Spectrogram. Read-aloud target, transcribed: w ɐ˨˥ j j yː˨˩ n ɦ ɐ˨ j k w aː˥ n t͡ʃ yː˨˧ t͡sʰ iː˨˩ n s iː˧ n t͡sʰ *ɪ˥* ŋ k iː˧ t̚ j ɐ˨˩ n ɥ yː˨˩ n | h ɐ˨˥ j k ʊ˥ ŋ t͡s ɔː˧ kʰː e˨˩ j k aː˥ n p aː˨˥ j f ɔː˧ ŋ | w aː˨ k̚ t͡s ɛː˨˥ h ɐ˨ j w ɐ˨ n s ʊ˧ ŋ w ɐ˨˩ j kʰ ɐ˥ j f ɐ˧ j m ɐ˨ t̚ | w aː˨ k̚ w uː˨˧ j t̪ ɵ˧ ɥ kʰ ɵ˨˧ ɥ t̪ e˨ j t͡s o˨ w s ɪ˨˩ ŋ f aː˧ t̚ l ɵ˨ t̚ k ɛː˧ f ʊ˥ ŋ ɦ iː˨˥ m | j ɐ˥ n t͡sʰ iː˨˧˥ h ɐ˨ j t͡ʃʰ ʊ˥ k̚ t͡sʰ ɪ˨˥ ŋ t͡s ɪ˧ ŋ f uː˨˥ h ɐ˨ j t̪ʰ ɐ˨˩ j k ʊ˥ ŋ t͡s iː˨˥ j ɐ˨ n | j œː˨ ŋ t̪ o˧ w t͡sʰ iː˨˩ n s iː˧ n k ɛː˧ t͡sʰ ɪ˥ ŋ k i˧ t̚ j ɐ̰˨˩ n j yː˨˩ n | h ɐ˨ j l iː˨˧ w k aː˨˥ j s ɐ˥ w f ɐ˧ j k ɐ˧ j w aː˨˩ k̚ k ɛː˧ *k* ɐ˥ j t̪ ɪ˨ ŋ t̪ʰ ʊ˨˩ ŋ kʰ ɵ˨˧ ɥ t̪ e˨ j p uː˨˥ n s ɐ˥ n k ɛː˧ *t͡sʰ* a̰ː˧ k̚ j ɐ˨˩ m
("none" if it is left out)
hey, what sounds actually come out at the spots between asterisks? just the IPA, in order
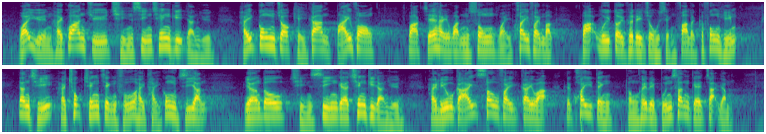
ɪ˥, kʰ, t͡s

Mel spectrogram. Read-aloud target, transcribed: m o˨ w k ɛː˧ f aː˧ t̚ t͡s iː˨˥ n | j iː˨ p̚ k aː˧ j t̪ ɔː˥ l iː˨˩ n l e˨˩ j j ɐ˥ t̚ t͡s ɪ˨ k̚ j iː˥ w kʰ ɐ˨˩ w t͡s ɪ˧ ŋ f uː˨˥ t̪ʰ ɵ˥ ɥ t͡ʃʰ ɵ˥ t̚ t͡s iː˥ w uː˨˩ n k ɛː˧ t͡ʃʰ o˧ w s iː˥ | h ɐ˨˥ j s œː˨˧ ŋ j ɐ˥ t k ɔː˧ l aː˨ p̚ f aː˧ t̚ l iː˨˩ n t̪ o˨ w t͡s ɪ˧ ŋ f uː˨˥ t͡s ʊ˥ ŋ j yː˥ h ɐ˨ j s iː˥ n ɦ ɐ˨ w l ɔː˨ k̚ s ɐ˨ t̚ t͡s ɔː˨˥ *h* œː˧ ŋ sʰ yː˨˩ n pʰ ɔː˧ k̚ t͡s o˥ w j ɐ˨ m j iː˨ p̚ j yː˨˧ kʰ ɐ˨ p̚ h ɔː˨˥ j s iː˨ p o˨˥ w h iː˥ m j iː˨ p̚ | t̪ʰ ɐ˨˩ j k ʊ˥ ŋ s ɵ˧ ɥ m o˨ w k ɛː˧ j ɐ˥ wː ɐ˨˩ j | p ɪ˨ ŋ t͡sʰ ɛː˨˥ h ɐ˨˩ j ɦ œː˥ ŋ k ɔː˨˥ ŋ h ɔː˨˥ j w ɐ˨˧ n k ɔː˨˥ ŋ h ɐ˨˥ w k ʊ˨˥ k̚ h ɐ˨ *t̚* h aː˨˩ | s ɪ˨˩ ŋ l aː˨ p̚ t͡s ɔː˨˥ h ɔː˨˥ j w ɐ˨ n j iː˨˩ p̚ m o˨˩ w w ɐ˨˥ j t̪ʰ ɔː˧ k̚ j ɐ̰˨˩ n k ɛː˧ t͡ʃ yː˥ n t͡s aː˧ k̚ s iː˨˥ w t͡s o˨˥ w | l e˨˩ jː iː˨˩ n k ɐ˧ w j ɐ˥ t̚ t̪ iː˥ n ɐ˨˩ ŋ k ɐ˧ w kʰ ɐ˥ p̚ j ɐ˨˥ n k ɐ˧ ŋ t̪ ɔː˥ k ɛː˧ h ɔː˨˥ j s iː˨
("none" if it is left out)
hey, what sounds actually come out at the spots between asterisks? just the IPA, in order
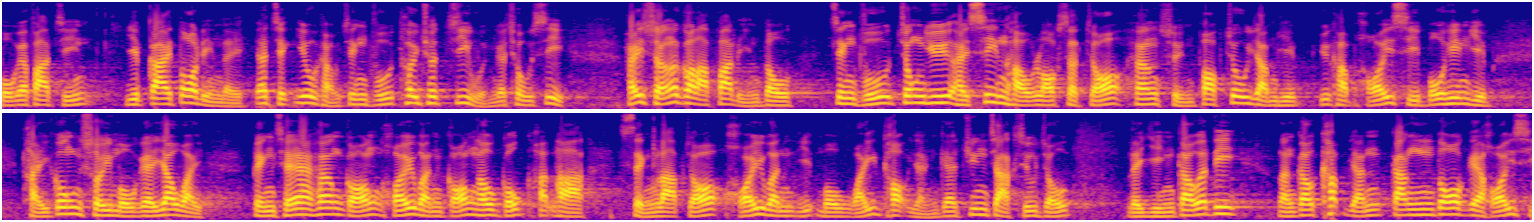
h, t̚

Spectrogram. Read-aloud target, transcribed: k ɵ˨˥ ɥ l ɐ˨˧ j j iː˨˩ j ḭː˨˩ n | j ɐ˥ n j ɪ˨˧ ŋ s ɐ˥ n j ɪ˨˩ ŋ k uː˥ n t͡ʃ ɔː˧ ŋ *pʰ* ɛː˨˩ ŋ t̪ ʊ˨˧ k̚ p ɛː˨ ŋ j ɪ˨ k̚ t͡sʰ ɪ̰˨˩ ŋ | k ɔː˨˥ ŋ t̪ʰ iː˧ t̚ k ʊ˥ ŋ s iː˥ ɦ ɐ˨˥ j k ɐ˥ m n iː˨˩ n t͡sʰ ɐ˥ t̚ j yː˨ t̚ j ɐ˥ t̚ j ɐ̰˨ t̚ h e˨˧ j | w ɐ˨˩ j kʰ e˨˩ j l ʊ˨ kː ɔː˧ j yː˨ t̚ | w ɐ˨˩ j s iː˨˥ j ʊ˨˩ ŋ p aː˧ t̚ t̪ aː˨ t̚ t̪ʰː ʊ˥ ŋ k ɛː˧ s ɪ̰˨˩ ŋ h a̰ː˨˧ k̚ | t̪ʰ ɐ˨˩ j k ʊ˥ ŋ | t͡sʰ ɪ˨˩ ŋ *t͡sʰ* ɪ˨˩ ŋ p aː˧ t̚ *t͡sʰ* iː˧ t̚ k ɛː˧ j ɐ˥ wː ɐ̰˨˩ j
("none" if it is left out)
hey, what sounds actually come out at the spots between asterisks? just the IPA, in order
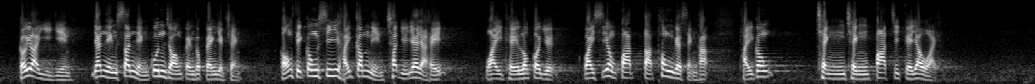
p, t͡sʰ, t͡s

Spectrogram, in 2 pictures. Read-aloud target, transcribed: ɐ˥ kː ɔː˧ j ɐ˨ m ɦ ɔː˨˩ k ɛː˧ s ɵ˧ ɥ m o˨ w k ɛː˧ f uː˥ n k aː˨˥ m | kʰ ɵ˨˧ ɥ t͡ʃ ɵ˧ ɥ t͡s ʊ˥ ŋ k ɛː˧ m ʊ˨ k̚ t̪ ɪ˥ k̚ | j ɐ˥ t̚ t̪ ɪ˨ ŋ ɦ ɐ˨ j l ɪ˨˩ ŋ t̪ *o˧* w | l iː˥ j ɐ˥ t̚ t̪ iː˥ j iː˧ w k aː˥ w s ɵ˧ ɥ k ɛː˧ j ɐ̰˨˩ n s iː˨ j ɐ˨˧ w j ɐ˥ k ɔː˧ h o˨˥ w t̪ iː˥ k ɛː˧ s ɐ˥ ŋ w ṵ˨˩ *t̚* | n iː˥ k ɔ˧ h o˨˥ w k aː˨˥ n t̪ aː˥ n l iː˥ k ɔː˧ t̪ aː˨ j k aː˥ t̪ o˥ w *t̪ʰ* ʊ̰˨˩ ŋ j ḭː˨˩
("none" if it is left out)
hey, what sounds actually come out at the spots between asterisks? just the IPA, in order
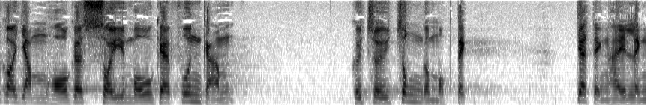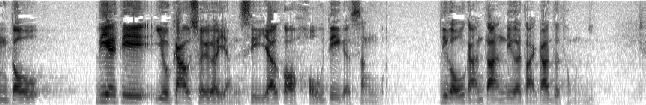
o˧, t̚, t̪ʰ

